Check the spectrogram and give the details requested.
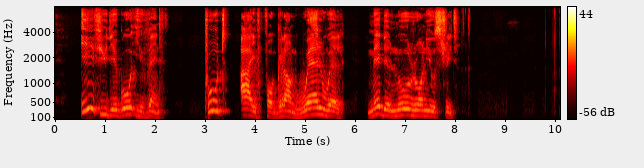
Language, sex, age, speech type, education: Nigerian Pidgin, male, 30-45, spontaneous, tertiary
